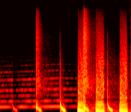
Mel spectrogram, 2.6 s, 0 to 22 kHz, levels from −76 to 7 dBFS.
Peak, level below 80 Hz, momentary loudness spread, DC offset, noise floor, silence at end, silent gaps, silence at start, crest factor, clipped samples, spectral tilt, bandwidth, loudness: 0 dBFS; -20 dBFS; 11 LU; under 0.1%; -40 dBFS; 0.05 s; none; 0.05 s; 16 dB; under 0.1%; -5.5 dB/octave; 16 kHz; -18 LUFS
